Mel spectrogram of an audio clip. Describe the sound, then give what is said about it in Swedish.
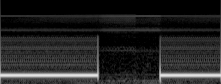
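Ringing tone of an outgoing telephone call: a loud, steady, mid-pitched tone sounds for about a second, stops for a short silence, then starts again. “ska vi faktiskt ta och ringa upp Barbro Råsbrandt”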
